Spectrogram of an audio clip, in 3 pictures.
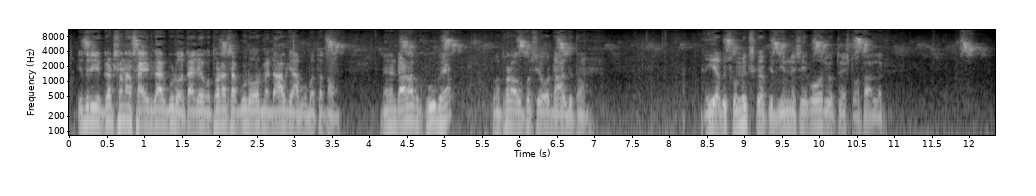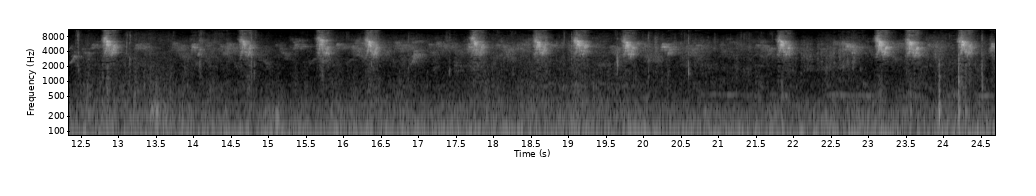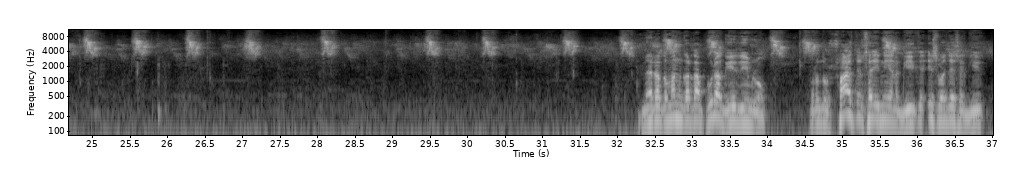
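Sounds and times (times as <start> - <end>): small bird chirping: 0.0 - 37.0.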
